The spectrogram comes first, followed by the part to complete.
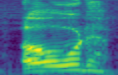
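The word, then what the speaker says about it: O.de: Ode, okay, so it's pronounced, alright, Ode, pronounced like the English word ode, specializes in synth sounds, while Youngsu plays piano-style keys, so more of a melodic playing.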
